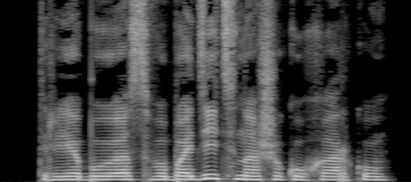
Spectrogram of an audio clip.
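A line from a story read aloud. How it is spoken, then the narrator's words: Growled. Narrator (Russian): прорычал Гром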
